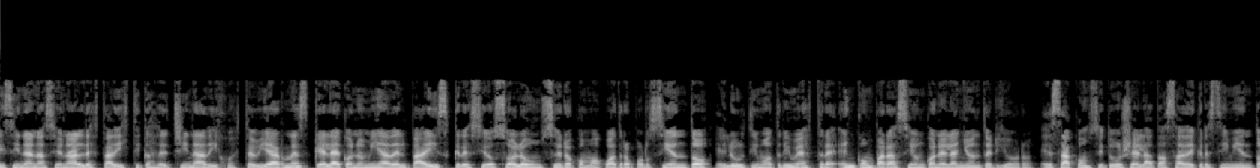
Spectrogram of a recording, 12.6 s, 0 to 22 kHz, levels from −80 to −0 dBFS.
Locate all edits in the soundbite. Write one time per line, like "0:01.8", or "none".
none

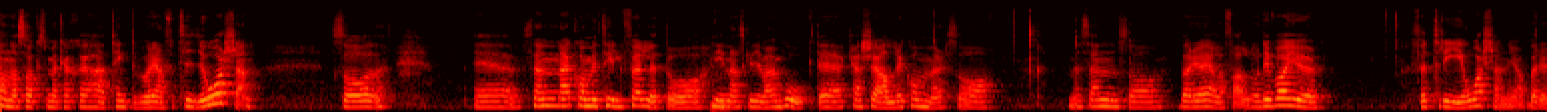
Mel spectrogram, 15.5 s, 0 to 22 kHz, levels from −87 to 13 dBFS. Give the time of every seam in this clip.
0:03.2

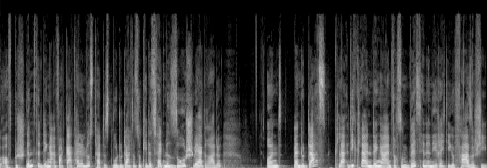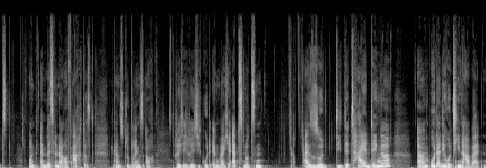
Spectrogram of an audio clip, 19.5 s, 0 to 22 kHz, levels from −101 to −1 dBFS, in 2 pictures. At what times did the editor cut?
0:15.7

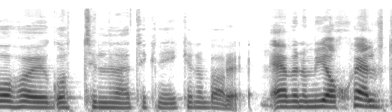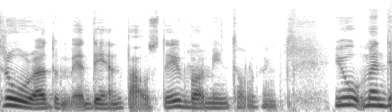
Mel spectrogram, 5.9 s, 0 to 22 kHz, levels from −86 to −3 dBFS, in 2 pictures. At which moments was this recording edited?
0:01.7

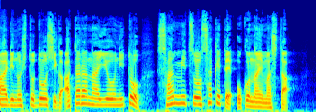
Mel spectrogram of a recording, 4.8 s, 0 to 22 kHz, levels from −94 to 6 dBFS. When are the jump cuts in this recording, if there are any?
none

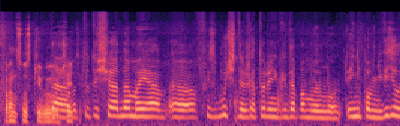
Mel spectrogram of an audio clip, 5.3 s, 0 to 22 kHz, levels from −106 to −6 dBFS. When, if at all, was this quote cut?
0:01.0
0:03.3

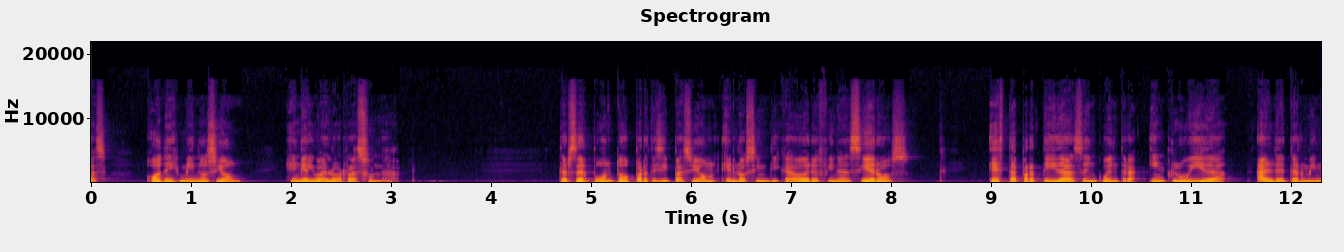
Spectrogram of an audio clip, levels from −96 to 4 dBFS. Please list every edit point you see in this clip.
none

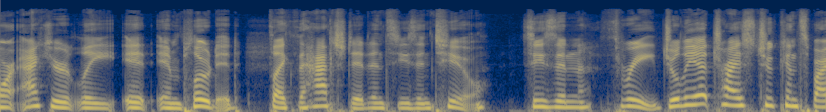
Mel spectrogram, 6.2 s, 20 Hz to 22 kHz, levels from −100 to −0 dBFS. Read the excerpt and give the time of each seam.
0:02.0
0:03.8

